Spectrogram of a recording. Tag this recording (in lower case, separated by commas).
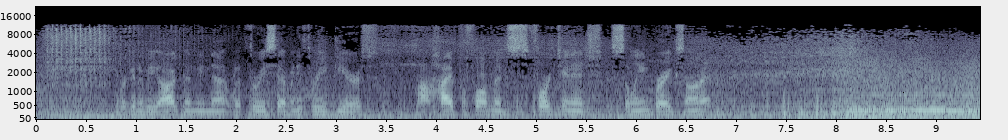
music, speech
